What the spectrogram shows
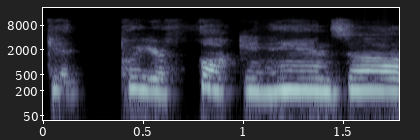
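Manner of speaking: screamed, high and forceful. Retelling how the cops with guns drawn were yelling: imitating cops screaming. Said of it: "just screaming".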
